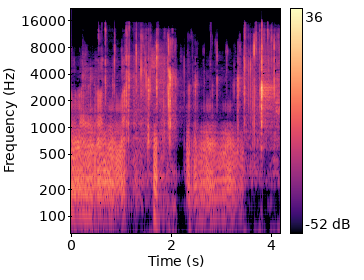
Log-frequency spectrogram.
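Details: A cat eating meat, described as very crazy at mealtime, lets out low, rough, rumbling growls in two long bouts separated by a brief pause, with chewing and clicking noises indoors.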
